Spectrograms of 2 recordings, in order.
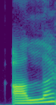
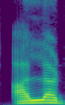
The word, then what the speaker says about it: আল্লাহ: আল্লাহ শব্দটার অক্ষরগুলো খেয়াল করুন। আলিফ, লাম, লাম আর হা। এই প্রত্যেকটা বর্ণই হলো কন্ঠ বর্ণ। মানে এগুলো গলার ভেতর থেকে উচ্চারিত হয়। এখানে ঠোঁটের সাহায্যে উচ্চারণ করতে হয় এমন কোন বর্ণ যেমন ধরুন ব, ম বা ফ নেই।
